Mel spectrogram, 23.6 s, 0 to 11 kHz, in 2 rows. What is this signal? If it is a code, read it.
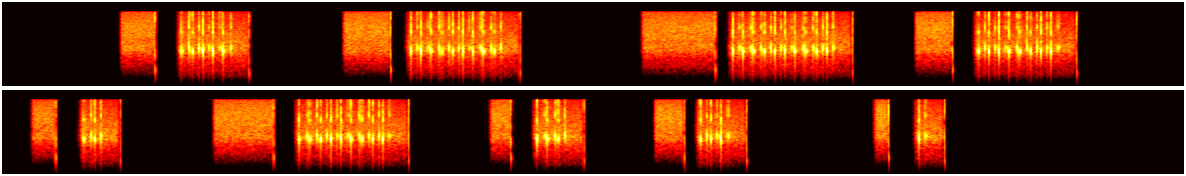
Pulse dialling, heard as a rotary dial, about 10 pulses a second. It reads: 5 9 0 8 2 9 3 3 1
